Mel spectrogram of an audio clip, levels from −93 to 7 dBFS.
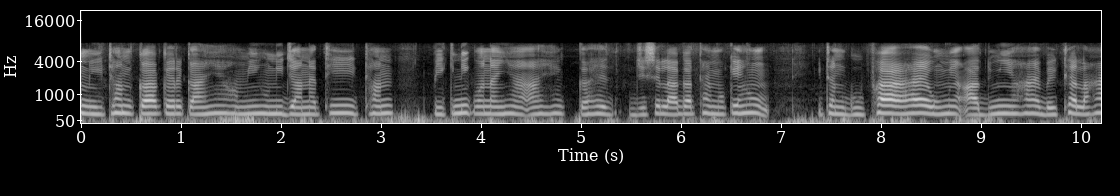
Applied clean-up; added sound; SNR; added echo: none; none; none; none.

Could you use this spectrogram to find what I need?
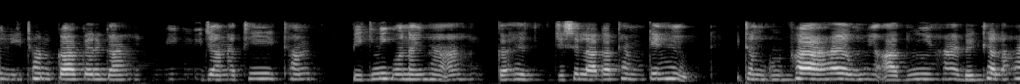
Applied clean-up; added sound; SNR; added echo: neural mask model DeepFilterNet 3.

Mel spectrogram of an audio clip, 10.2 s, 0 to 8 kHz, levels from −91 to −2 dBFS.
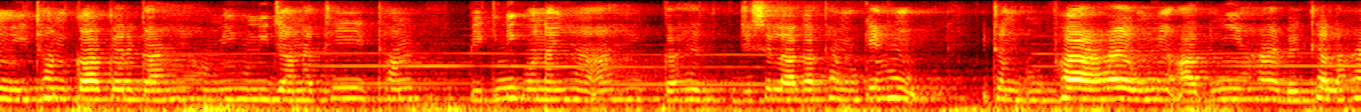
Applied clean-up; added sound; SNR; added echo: none; Wind instrument, woodwind instrument; 20 dB; reverberation time 1.7 s.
